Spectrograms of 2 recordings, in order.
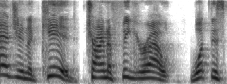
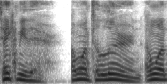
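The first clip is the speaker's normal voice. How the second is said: put-on stilted, halting simple words, no accent; 4 semitones lower, 3 dB quieter than usual. Retelling a movie scene, imitating ancient Casey Jones talking like he doesn't know English. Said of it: "he's talking like he doesn't know English".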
